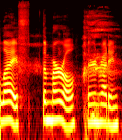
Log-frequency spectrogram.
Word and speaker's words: Reading: Yeah, because the British pronounce everything weird, it's Reading.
